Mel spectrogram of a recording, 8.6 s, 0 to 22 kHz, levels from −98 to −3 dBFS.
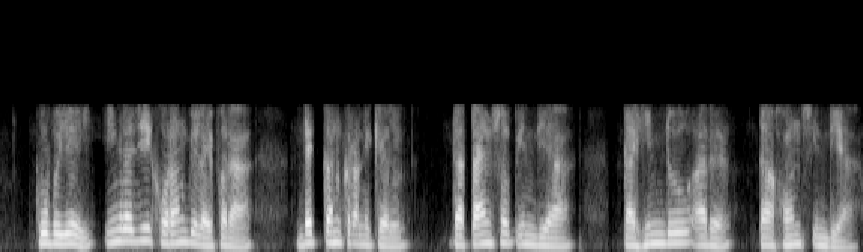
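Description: The clip is speech carried through a G.729 codec for its whole length, and the damage is plainly audible. The band stops at 4 kHz, so sibilants and breath lose their top end. Vowels have a rough, slightly synthetic edge from rebuilding the signal out of a vocal tract filter, a pitch predictor and a handful of pulses per subframe. That character fits an 8 kbit/s G.729A stream. At 3.51 s there is VoIP packet loss concealed by the speech codec. The audio briefly smears into a buzzy tone or coloured noise that sags in level, which fits about 20 ms of missing audio, roughly two 10 ms frames. The decoder extended its last pitch and filter state to fill the gap. Because each frame's state feeds the next, the sound stays weakened and distorted until about 3.64 s, well after the loss itself ends.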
